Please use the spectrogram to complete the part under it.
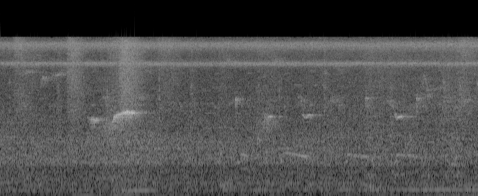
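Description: A small bird chirps and calls nearby.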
